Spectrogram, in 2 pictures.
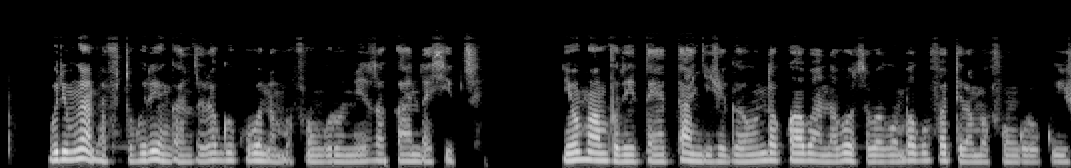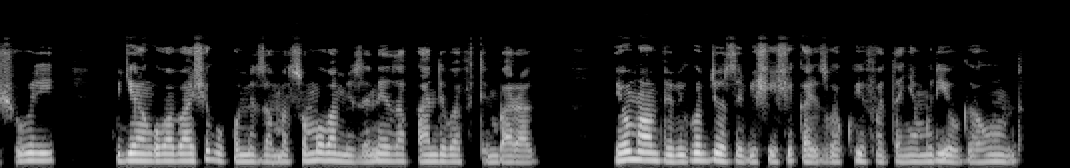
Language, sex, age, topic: Kinyarwanda, female, 18-24, education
